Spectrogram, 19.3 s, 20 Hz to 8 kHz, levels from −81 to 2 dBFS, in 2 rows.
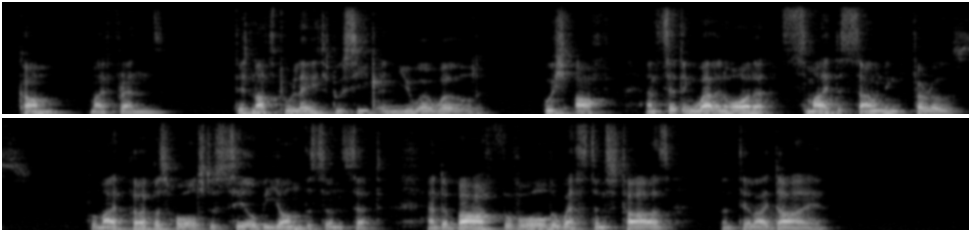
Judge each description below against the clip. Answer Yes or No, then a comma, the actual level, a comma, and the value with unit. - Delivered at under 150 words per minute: Yes, slow, 135 wpm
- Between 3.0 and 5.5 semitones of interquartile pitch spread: Yes, average, 3.5 semitones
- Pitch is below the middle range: Yes, low, 130 Hz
